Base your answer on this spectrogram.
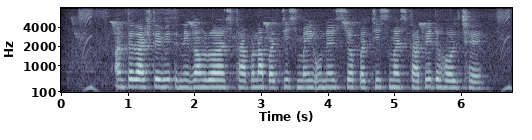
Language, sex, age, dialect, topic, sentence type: Maithili, female, 25-30, Angika, banking, statement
